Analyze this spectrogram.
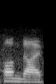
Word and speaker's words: Bondi: that's obviously the most famous one being uh Bondi be Bondi I'm glad you pronounced that right yeah well how did they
